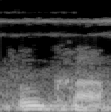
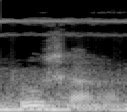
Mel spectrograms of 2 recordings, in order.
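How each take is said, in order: First: The middle consonant is a kh sound. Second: The middle consonant is a sh sound. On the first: This is the Yajurveda way of saying it. "Yajurveda में पूखा बोलते हैं" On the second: This is the Rigveda way of saying it. "Rigveda में पूषा बोलते हैं"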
